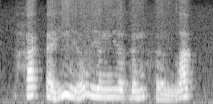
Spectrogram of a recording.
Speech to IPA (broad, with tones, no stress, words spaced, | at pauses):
ha˦˥k̚ ʔɛ˨˩˦jmi˨˩˦ə̯ vi˧ə̯ŋi˧ə̯ ɗə˧˥mhəː˨˩ŋwa˦˥t̚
